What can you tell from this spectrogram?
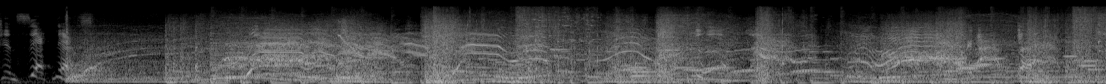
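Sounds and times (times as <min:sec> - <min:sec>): cartoon music with sliding tones: 0:02.1 - 0:11.0.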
